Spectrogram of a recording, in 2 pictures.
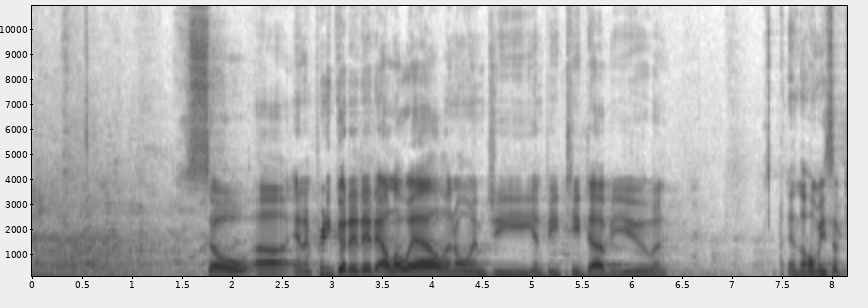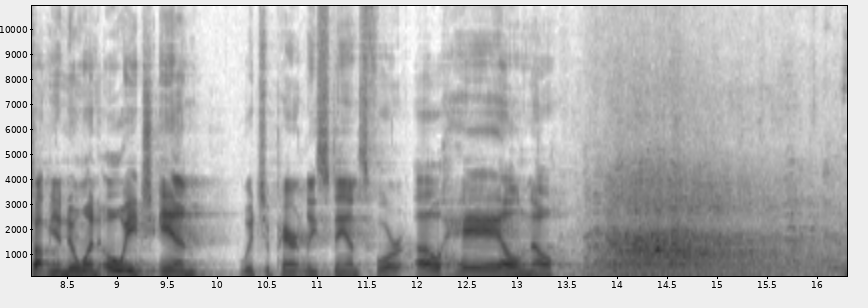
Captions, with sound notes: And I'm pretty good at it, LOL, and OMG, and BTW. And the homies have taught me a new one, OHN, which apparently stands for oh hail no. [LAUGHTER]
